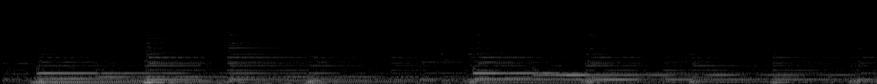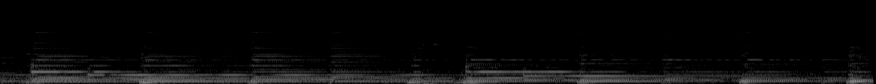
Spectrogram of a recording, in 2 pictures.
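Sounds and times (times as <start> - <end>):
music: 0.0 - 17.5.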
